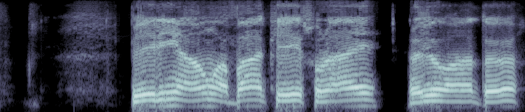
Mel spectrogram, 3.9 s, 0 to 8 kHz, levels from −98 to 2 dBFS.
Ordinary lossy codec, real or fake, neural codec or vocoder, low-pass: Opus, 16 kbps; fake; vocoder, 44.1 kHz, 128 mel bands every 512 samples, BigVGAN v2; 7.2 kHz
